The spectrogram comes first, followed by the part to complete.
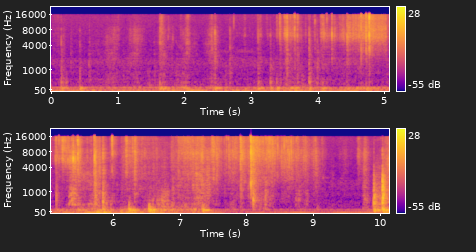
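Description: Hands handling a cardboard smartphone box and loose plastic wrap: scattered light taps, scrapes and crinkles, busiest in the middle, over a steady low hum.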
